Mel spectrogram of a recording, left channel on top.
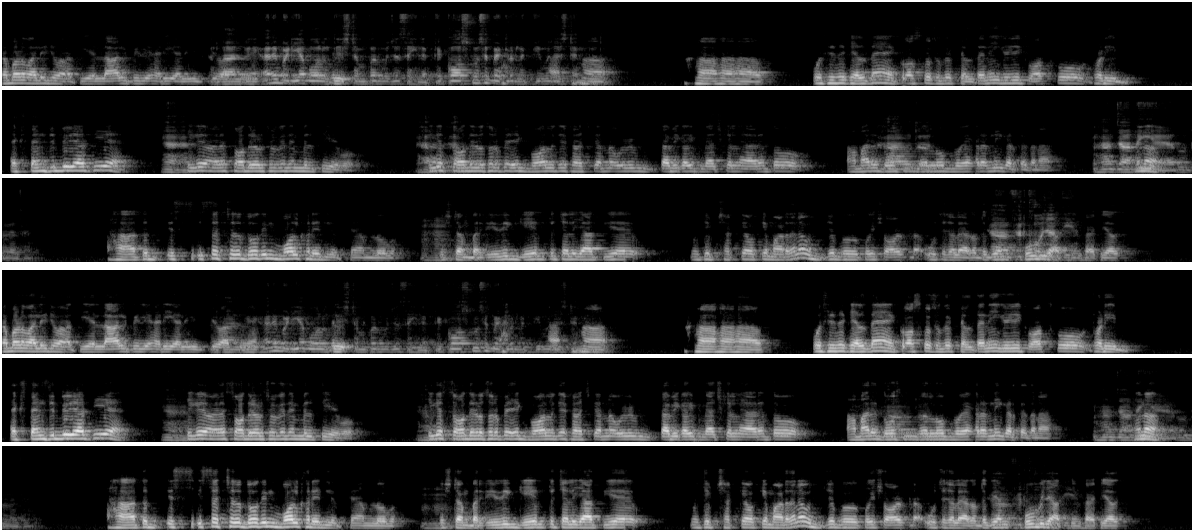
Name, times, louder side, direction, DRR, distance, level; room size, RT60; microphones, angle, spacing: voice 1, 0.0-2.5 3.3-3.5 5.5-6.1 6.9-7.6 8.1-11.3 12.0-13.1 13.8-15.4 16.2-19.9 20.3-22.4 23.2-23.5 24.9-27.7 28.2-30.2 30.7-35.0, right 5 dB, 50° right, 0.5 m, -20 dB
voice 2, 2.1-6.0 13.5-13.9 16.0-16.6 20.6-21.3 22.8-24.1 28.0-28.3 33.7-34.6, left 3 dB, 45° left, 1.4 m, -32 dB
16.0 x 13.5 x 2.6 m
head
